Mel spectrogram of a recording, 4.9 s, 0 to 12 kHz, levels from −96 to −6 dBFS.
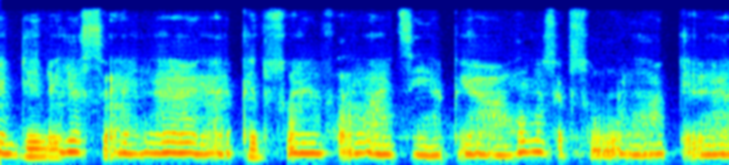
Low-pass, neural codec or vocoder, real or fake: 9.9 kHz; autoencoder, 22.05 kHz, a latent of 192 numbers a frame, VITS, trained on one speaker; fake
